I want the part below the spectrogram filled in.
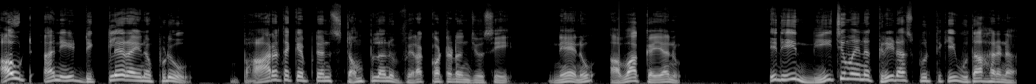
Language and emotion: Telugu, disgusted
